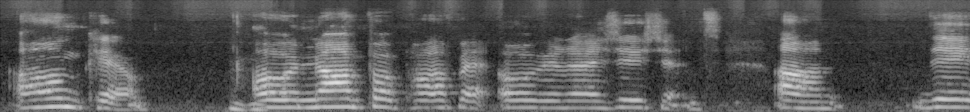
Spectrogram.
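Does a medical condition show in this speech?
Yes: ALS.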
